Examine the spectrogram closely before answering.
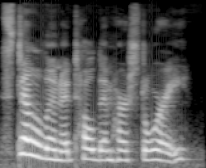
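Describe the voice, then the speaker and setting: A woman's voice: a little high, normal speed, warm tone. A woman reading a children's storybook aloud as scripted narration. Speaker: storybook reader.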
